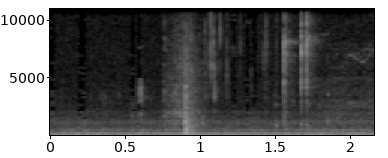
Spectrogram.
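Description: A faint click about a second in and a few softer ticks shortly after, over a low steady room hum.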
